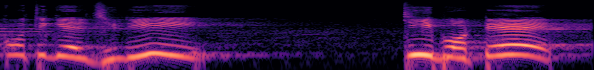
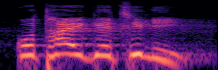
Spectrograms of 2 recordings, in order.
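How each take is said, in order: First: It is said in Birbhum Bengali. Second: It is said in Kolkata Bengali.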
